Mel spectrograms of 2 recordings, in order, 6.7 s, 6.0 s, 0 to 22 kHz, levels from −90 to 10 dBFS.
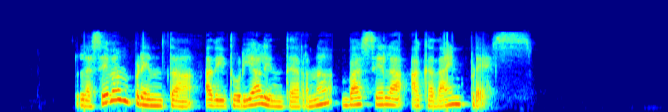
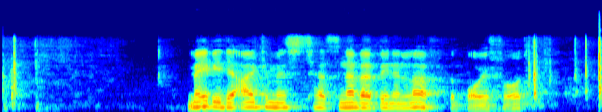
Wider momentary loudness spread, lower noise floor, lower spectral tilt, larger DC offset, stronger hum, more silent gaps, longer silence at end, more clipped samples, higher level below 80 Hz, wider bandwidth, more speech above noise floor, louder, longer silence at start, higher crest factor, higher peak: about the same, 9 LU vs 11 LU; first, under -90 dBFS vs -68 dBFS; about the same, -6.5 dB/octave vs -5.5 dB/octave; neither; neither; neither; first, 1.5 s vs 0 s; neither; about the same, -58 dBFS vs -60 dBFS; second, 7.8 kHz vs 9.2 kHz; first, over 71 dB vs 45 dB; first, -19 LUFS vs -23 LUFS; first, 0.75 s vs 0 s; second, 18 dB vs 24 dB; about the same, -2 dBFS vs 0 dBFS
